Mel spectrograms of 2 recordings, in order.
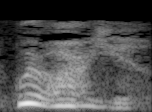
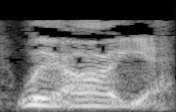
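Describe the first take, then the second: First: The voice sounds heartbroken and pleading. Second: The voice sounds angry and threatening. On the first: The caller lovingly wants the lost one back. The speaker calls it right. "read it like a broken-hearted dad, passionately seeking a wayward child" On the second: The caller wants revenge. The speaker calls it wrong. "not with the voice of an angry mobster banging on the door, seeking revenge"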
